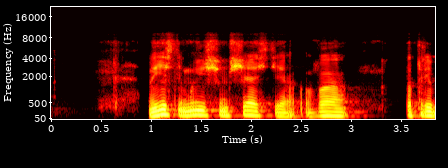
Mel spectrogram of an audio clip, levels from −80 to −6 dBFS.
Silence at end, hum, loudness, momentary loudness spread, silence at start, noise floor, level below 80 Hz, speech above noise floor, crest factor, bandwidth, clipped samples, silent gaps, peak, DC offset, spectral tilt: 0 s; none; -22 LUFS; 11 LU; 1 s; -63 dBFS; -54 dBFS; 42 dB; 18 dB; 9.6 kHz; under 0.1%; none; -6 dBFS; under 0.1%; -6 dB/octave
